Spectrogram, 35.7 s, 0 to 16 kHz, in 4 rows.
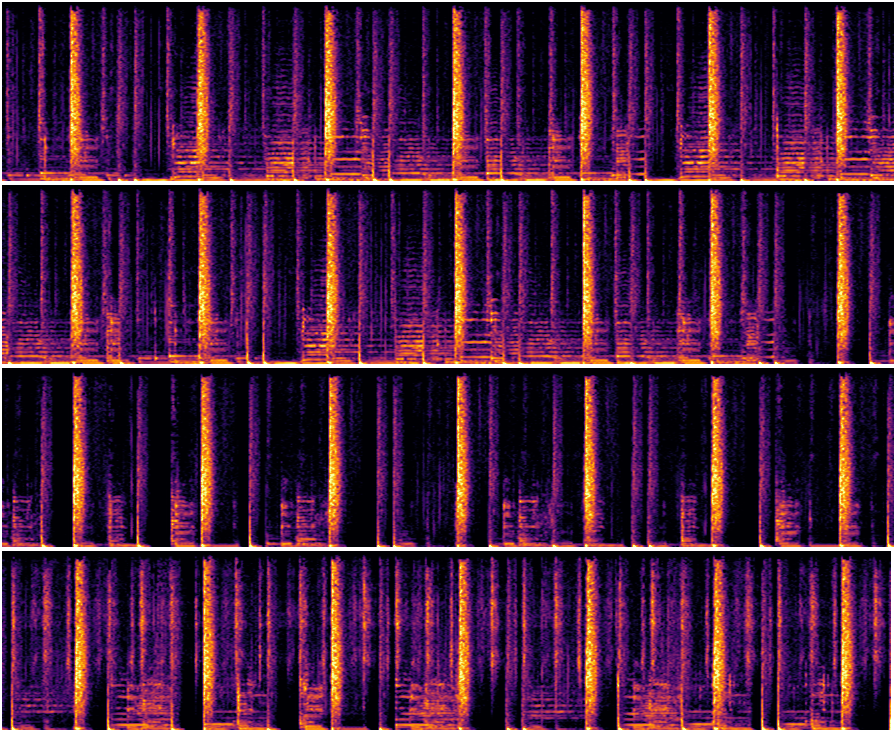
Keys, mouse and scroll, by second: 0.5 e, 0.6 y, 2.0 s, 3.1 e, 3.6 y, 4.9 s, 6.7-7.9 alt+drag, 8.1 f, 8.5 alt+click, 9.0 ctrl+alt+click, 9.2 KP_1, 10.1 g, 10.2 z, 18.6 click, 19.4 Tab, 19.8 Tab, 20.1 click, 20.5 ctrl+click, 23.2 alt+middle click, 23.4 alt+click, 23.4 alt+middle click, 23.6 alt+click, 23.6 alt+middle click, 23.7 alt+click, 25.0 ctrl+b, 33.3-34.4 alt+middle drag, 34.6 Tab, 34.9 alt+click, 35.1 ctrl+alt+click, 35.3 alt+drag, 35.5 alt+middle click.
